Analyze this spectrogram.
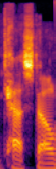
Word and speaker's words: Castel: And so I tell people my last name is Pastel, Castell, you know, Castell rhymes with pastel and my grandfather used pastels, let's say.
